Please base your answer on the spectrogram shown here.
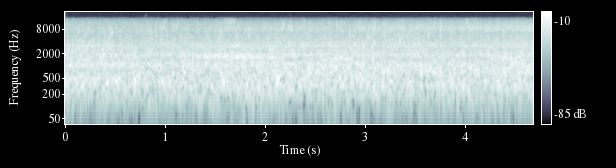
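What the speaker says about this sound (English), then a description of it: "Our little wet meadow here and our water stream" A small mountain stream flows beside a wet meadow near a lakeside campsite, a steady, close, even rush of water with no voices.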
